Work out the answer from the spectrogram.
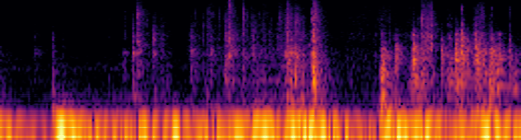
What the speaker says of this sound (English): I'm going to give her a couple shuffles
